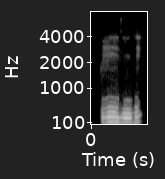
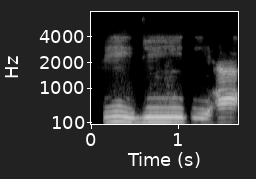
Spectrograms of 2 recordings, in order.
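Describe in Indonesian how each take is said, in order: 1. Vokal pada ji pendek. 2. Vokal pada ji panjang. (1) "jangan fi ji di" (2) "si ji-nya panjang itu harokat"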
